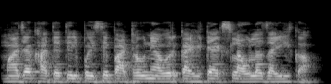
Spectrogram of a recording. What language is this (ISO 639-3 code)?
mar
